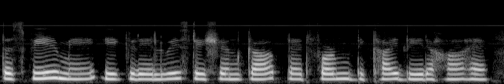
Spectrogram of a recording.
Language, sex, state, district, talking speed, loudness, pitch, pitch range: Hindi, female, Assam, Kamrup Metropolitan, 130 wpm, -15 LUFS, 245 Hz, 240-260 Hz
